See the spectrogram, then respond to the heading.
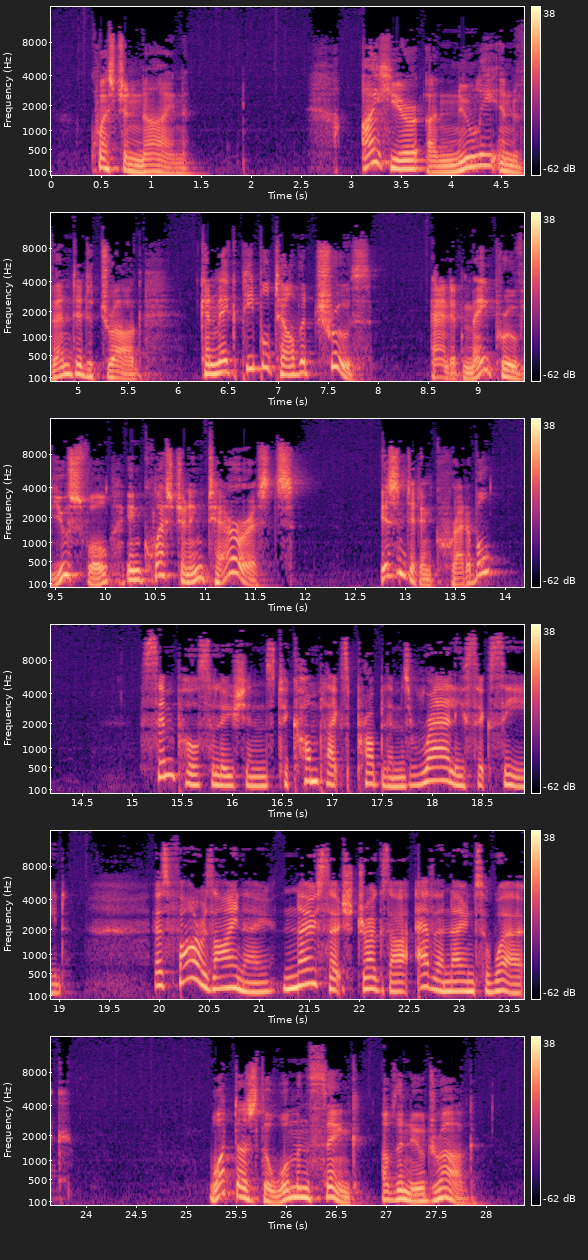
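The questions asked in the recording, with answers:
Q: What does the woman think of the new drug?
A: She doubts it will work.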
